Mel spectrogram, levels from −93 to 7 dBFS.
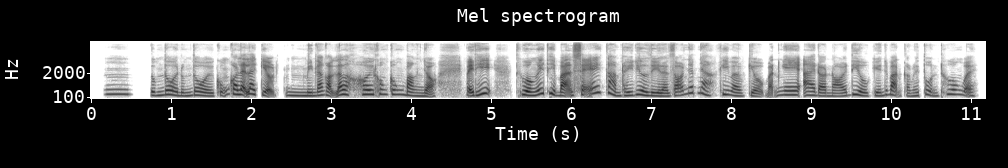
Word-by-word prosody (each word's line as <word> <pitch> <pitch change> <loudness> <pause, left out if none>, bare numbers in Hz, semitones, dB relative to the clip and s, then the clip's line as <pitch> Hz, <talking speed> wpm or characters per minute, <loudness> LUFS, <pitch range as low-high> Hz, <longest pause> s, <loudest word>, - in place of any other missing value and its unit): Ừm. 300 0 -8 0.3
Đúng 230 +1 -3
rồi, 275 -4 +2
đúng 205 0 -5
rồi. 215 -6 0
Cũng 225 0 -6
có 305 - +5
lẽ 290 - +6
là, 315 - +6
kiểu, - - +2
ừm, 215 -2 -5
mình 205 0 -1
đang 235 +2 +1
cảm - - +2
giác 260 - +6
là 285 - +4
hơi 290 -1 +2
không 300 0 -5
công 285 -1 -4
bằng 210 -6 +1
nhỉ. 185 - +2 0.5
Vậy 200 - +6
thí 315 +11 +3 0.3
thường 240 -4 +5
ấy 290 +6 +3
thì 360 -1 +1
bạn - - +4
sẽ 370 +5 +1
cảm 370 - 0
thấy 220 +1 -3
điều 265 -3 +2
gì 205 -2 +1
là 190 -1 0
rõ 220 +4 0
nhất 380 +9 -4
nhỉ, 355 -3 -1 0.2
khi 290 -2 -3
mà, 205 -5 -2
kiểu, 185 -5 -3
bạn - - -5
nghe 260 +1 0
ai 235 -2 0
đó 200 -3 +1
nói 190 +1 -4
điều 240 -5 0
khiến 205 +1 -5
cho 270 - -8
bạn 265 -3 +1
cảm 185 - -10
thấy 205 +2 -7
tổn 250 -7 -6
thương 295 +1 -5
vậy? 210 - -2
240 Hz, 285 wpm, -20 LUFS, 205-290 Hz, 0.5 s, lẽ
